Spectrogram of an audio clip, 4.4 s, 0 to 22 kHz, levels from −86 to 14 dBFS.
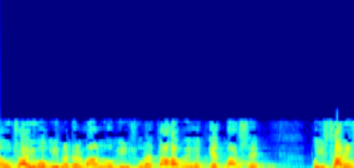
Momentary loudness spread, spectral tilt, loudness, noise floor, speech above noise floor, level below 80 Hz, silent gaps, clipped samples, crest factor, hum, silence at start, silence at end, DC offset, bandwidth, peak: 8 LU; -7 dB/octave; -14 LUFS; -43 dBFS; 30 dB; -52 dBFS; none; under 0.1%; 14 dB; none; 0 s; 0 s; under 0.1%; 6.6 kHz; 0 dBFS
